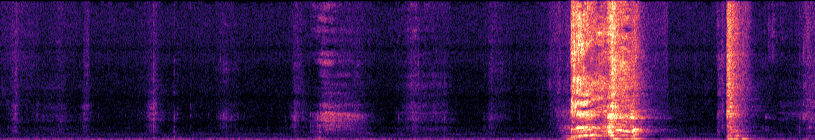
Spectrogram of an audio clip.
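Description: A man coughing and gagging from the burn of a raw jalapeño: a loud double cough about four seconds in, then a short sharp one near the end.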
